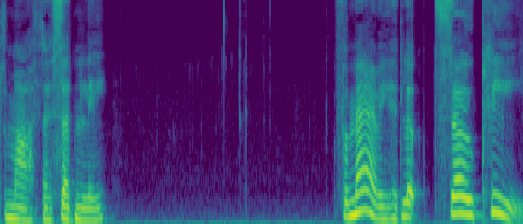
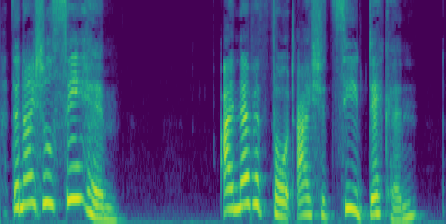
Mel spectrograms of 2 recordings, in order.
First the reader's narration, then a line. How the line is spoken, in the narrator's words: exclaimed Mary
